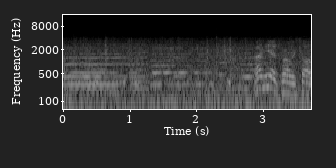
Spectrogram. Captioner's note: horses trotting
